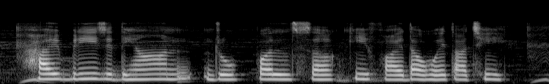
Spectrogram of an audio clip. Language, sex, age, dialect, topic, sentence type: Maithili, female, 46-50, Southern/Standard, agriculture, question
